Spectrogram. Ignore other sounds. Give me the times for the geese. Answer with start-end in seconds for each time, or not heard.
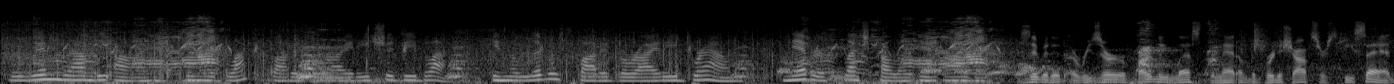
0.3-2.4, 8.0-10.0.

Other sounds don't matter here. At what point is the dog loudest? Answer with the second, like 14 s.
3 s.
